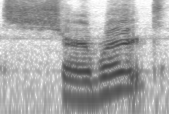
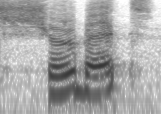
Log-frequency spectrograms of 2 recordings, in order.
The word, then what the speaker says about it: sherbet: on the planet is when they call it sherbert and like it's sherbet where's the second r yep it's that unnecessary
